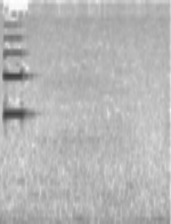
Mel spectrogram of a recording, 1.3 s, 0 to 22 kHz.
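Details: Single short high beep from the touch panel of an 8-chamber air compression pump for DVT/lymphedema, with the leg sleeve connected, as settings are changed (timer 24 minutes, pressure raised); then quiet room noise.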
